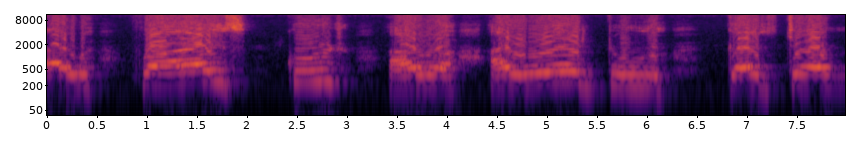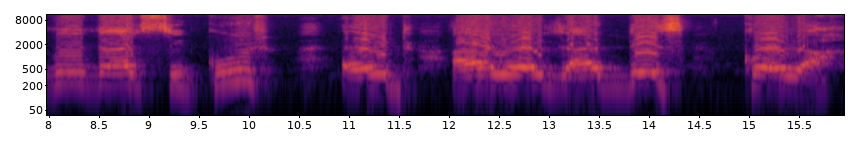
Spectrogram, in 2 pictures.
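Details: Dysarthric speech from a male cerebral palsy advocate who has lived with cerebral palsy; finding: dysarthric speech (cerebral palsy).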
